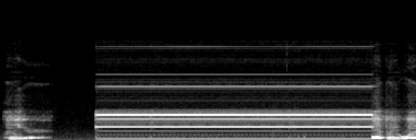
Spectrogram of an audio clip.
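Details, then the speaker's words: Simulated infant AED use by a single healthcare rescuer in PALS training, pads on the center of the chest and back: shock advised, a steady high charging tone of about three seconds with prompts to stand clear and push the shock button. "Charging. Everyone stand clear. Everyone stand clear. Push the shock button."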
